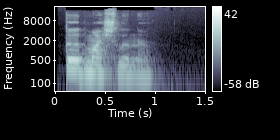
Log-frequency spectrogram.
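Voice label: "тӧдмасьлыны", Komi, female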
